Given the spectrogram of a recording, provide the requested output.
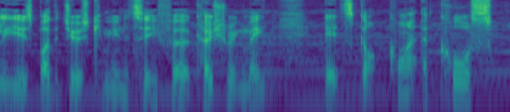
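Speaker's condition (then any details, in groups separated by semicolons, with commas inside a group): No condition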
